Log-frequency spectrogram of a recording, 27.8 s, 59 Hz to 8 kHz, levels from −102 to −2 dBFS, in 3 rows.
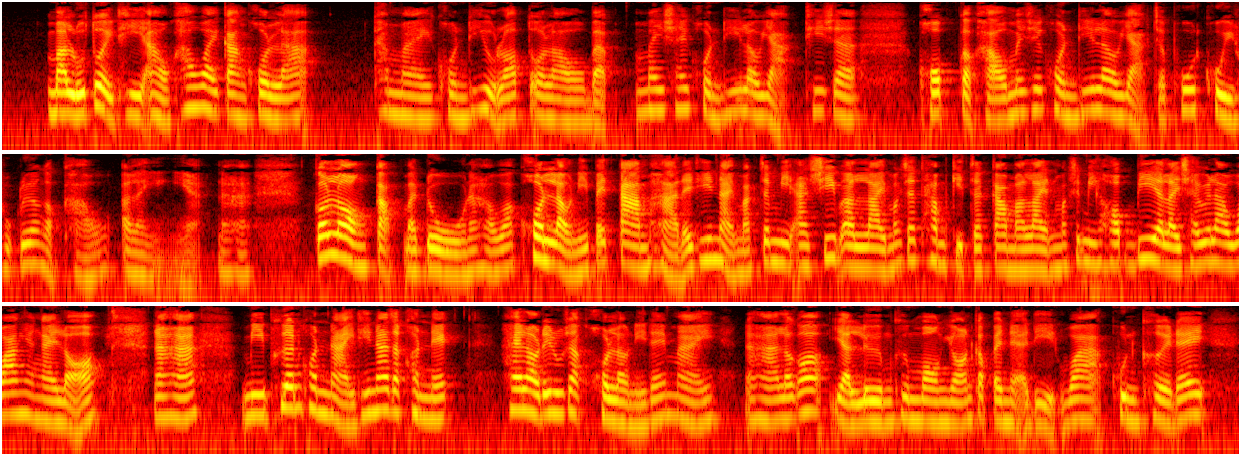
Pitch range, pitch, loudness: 175-220 Hz, 195 Hz, -33 LUFS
